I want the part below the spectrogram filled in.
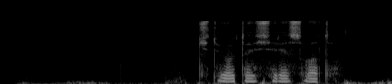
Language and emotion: Russian, neutral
